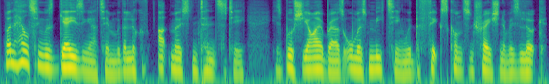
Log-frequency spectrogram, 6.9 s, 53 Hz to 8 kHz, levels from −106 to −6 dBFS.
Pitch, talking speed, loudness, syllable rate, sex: 120 Hz, 210 wpm, -19 LUFS, 6.0 syllables/s, male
